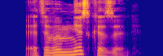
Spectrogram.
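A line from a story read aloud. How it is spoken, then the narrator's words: Icy question. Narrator (Russian): спросил Юра ледяным тоном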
